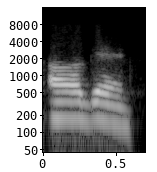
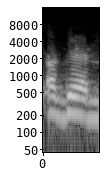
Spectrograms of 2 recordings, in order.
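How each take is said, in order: First: The first vowel is long and full. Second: The first vowel is short and reduced. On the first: The speaker calls it wrong. "not again" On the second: The speaker calls it right. "But we say again ... So short one"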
